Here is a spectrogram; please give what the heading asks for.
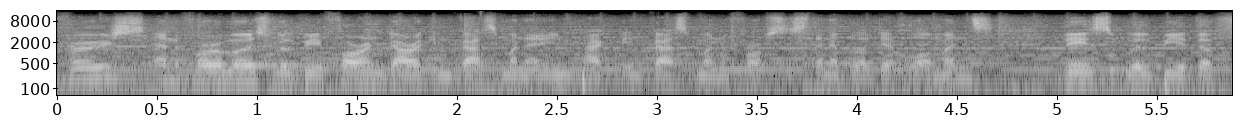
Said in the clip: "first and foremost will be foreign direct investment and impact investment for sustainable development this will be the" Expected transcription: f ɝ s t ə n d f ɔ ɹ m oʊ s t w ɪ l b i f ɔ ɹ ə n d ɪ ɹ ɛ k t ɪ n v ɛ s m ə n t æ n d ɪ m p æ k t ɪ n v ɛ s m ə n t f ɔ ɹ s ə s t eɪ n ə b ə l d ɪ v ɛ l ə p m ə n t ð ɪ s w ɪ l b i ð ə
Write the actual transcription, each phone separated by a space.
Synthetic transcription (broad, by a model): f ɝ s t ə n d f ɔ ɹ m oʊ s t w ɪ l b i f ɔ ɹ ə n d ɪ ɹ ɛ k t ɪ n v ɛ s m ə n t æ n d ɪ m p æ k t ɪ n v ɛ s m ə n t f ɔ ɹ s ə s t eɪ n ə b ə l d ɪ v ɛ l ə p m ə n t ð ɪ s w ɪ l b i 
